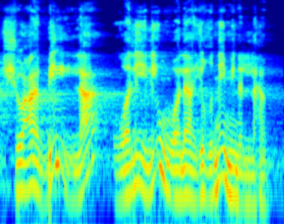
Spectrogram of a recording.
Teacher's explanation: تو ادغام بلا غنہ ہوگا تو اس میں غنہ نہیں ہوگا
